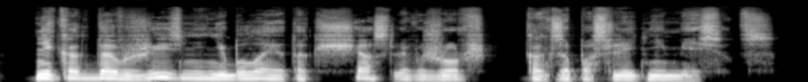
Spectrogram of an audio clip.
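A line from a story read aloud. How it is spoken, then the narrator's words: Whisper. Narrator (Russian): Она шепнула ему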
